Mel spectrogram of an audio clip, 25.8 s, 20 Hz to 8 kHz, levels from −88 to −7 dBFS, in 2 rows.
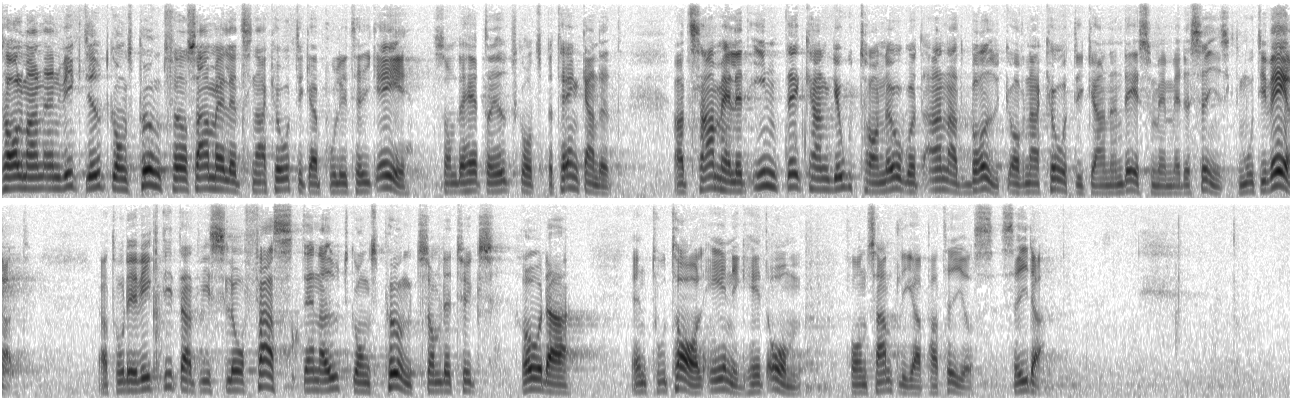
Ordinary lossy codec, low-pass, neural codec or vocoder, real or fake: none; none; none; real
